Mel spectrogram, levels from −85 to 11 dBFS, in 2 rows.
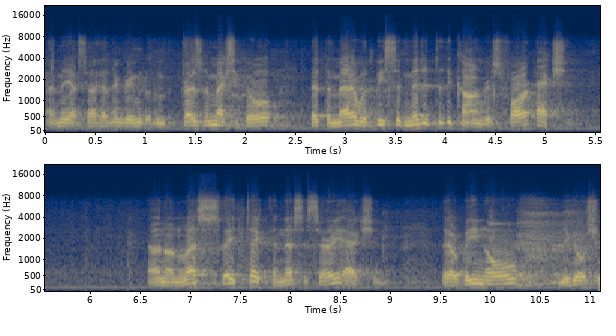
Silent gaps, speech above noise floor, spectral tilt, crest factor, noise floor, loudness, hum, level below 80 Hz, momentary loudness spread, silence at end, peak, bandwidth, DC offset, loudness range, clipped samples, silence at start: none; 26 dB; -4.5 dB/octave; 12 dB; -41 dBFS; -16 LUFS; none; -66 dBFS; 9 LU; 0 s; -4 dBFS; 9.4 kHz; under 0.1%; 2 LU; under 0.1%; 0 s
